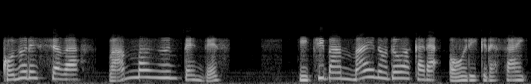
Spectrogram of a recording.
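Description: Female train announcer, higher register, polite measured delivery, slightly lo-fi onboard speaker sound. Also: animated, no room sound. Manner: polite, measured, clearly enunciated. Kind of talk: scripted automated train announcement. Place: played over train car speakers. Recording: dull, muffled train speaker recording.

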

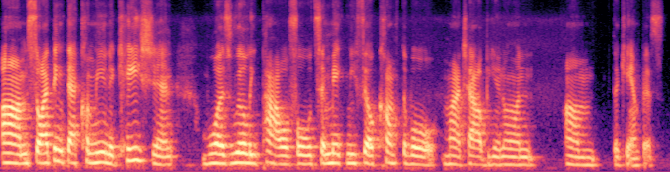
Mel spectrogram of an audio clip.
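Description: A woman speaking as a parent on a school panel, warm and grateful with many fillers. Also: lowish voice, fairly even intonation, unhurried. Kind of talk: panel discussion.

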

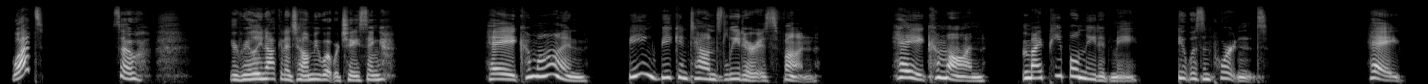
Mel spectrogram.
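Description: Young female game adventurer: high, very animated, plucky and expressive. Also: dry recording, clean studio sound. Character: spirited young female adventurer and town leader. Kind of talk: video game voice acting.

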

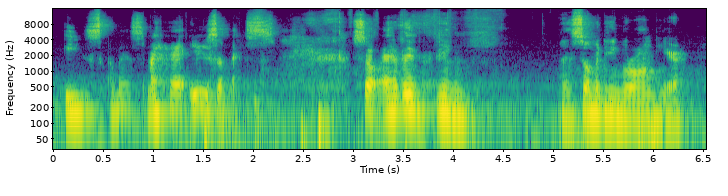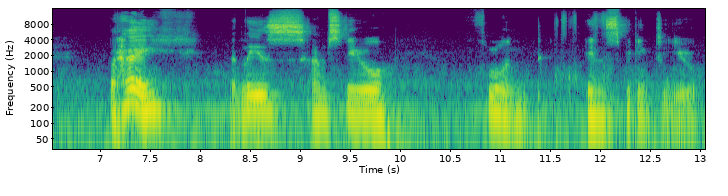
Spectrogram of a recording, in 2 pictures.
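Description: A man's voice: medium pitch, darkish tone, a little hiss or hum. A young man, a native Vietnamese speaker, musing hesitantly into a phone held at arm's length in a dim room at night, with many restarts. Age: young adult. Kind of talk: casual selfie monologue.

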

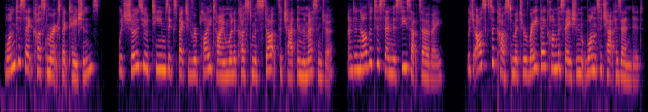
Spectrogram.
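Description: Higher-pitched woman narrating a software tutorial. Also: animated, moderate pace. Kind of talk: scripted instructional narration.

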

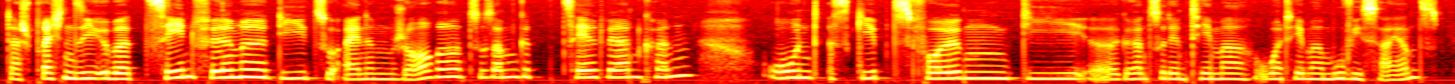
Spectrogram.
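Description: Female podcast co-host: mid-range voice, conversational, halting explainer, recorded dry. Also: mid-range voice, fairly even intonation, mellow, dry recording. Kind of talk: casual podcast chat.

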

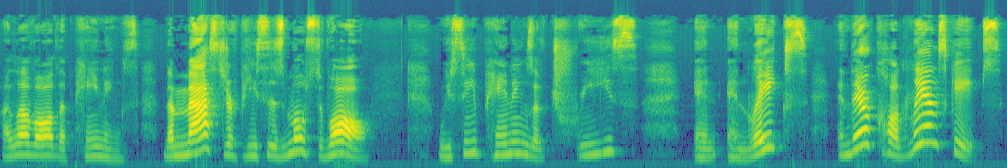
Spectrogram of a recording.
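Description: A woman in her thirties hosting a children's storytime, reading aloud in an expressive, sing-song storytelling manner. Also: fairly high pitch, slow pace. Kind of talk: children's picture book read-aloud. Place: small furnished room at a wooden table, indoors.

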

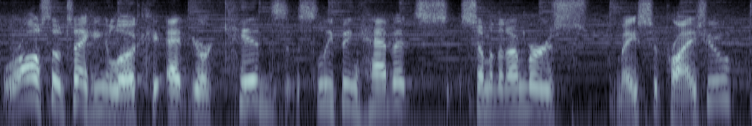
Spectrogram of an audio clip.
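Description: A middle-aged man co-hosting a TV magazine show in a studio, reading segments with a lively delivery. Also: high voice, normal speed, soft background music. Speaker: co-host. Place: TV studio set.

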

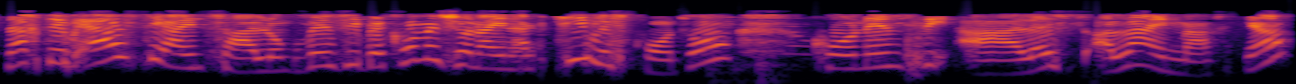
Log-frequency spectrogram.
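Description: A woman with a high voice speaks over a tinny phone line. She is a non-native speaker with a foreign accent and faulty grammar, pressing her sales pitch insistently as a call-centre adviser. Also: lively intonation, moderate pace. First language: not German. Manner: insistent, repetitive, broken grammar. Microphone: telephone.

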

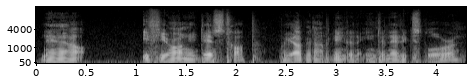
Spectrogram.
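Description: A man presenting a screen-recorded computer tutorial, talking in a relaxed, halting way with many fillers. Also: lowish voice, creaky, husky, no echo, poor audio.

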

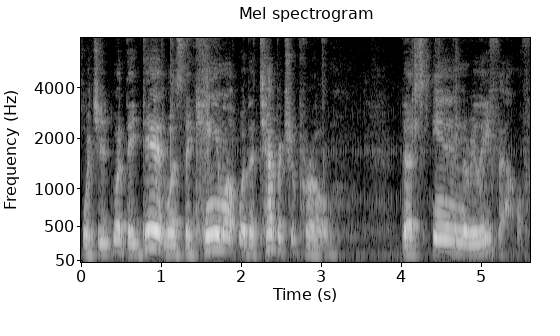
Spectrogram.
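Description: A middle-aged man earnestly explaining home safety to a camera in a basement, often pausing with fillers. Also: on the high side, a little mellow, far from the mic. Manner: earnest, gestures with his hands, many fillers. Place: basement beside a water heater, indoors.

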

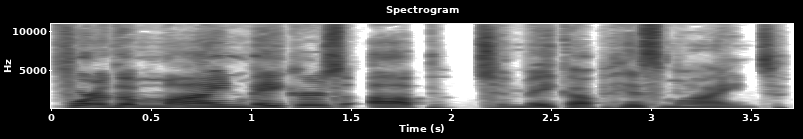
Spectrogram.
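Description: Bright-voiced woman reading a storybook slowly. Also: medium pitch, lively intonation, vocal fry. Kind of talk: read-aloud picture book storytime. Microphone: headset microphone.

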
